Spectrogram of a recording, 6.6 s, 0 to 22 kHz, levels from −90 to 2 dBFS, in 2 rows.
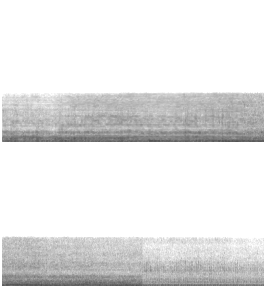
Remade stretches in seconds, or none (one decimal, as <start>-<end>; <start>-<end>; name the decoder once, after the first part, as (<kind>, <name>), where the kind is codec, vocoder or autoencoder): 0.0-3.0 (vocoder, HiFi-GAN)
